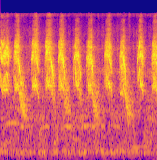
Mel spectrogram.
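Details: White-rumped shama running through its repertoire of imitated phrases, here a harsh, buzzy note repeated about three times a second in a steady, rapid series.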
